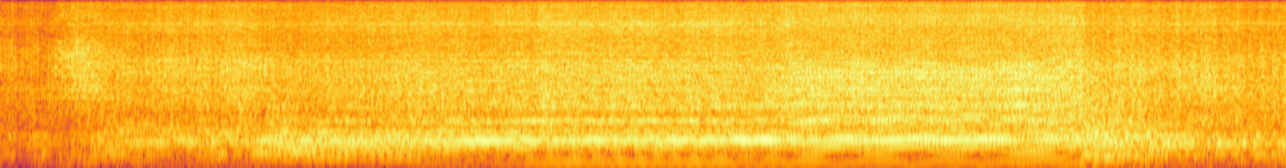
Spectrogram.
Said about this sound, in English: Let's see what happens when we bring the revs up.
